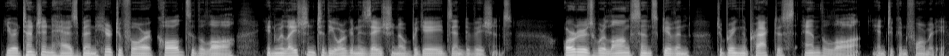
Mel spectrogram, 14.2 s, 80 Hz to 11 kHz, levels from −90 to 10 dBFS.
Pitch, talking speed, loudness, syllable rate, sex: 100 Hz, 130 wpm, -20 LUFS, 4.8 syllables/s, male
